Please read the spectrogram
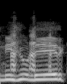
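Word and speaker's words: Mjölnir: A pronúncia certa é Mjolnir, cara.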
